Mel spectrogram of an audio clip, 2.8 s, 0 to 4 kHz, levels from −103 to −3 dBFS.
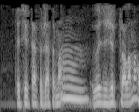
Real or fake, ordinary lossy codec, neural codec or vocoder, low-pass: real; MP3, 16 kbps; none; 3.6 kHz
